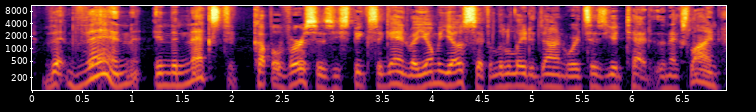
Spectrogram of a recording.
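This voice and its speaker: Guy teaching a text class, gravelly kinda husky voice, reads hebrew bits then explains, lots of you-knows. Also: mid-range voice, a little mellow. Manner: reads Hebrew sources aloud, then explains, with many restarts and "you know". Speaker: Torah teacher. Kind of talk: text-based class lecture.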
